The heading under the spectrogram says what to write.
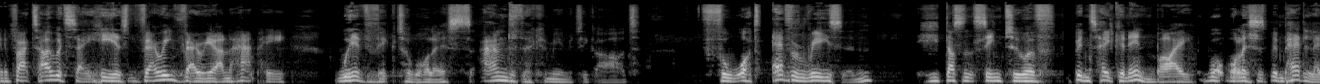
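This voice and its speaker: This put-on character voice sits at a middle pitch and moves at a moderate pace. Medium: actual play. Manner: brisk, matter-of-fact.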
